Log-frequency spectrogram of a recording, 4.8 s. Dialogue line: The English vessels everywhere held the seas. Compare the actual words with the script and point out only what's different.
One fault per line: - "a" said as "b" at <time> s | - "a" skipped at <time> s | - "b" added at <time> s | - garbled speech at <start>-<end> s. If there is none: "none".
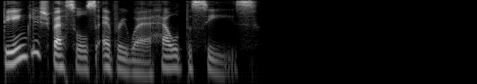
none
